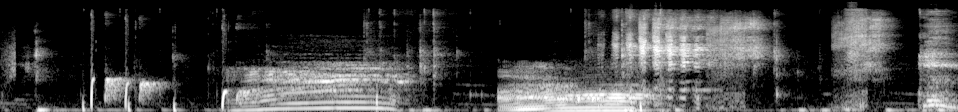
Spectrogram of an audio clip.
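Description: Two long wavering goat bleats from a Stardew Valley farm animal, close and loud, with small clicks and plops around them.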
